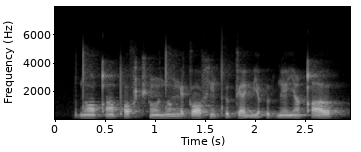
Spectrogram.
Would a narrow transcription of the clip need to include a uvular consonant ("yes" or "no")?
yes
